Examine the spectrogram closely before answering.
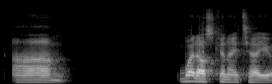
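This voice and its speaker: With an American accent, a man talks using ordinary pitch variation. The background is silent on this very clean recording. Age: 50s. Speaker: nutrition coach. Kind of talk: casual talk to camera. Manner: halting, many fillers.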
